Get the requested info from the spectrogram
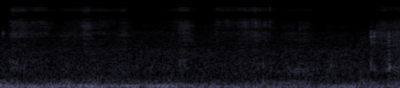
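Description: Feet shuffling and scuffing on dry leaves and dirt as fighters move around each other, over a low steady rumble, with a few faint ticks near the end.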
